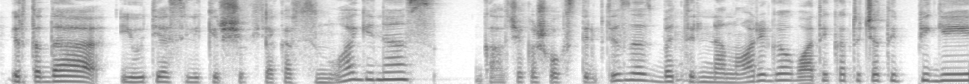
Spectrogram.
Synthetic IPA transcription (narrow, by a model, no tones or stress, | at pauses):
ɪɾt̪ɐd̪ɐjɛʊt̪ʲiɛsʲlʲɪkʲɪrʃʲiɛkt̪ʲiɛkɐpʲsʲɪnuɔɡʲɪnʲɛs | ɡɐlˠt͡ʃʲɛkɐʃkoːkst̪ʲɪɾʲpʲt̪ʲɪzɐsbʲɛt̪ɪrnʲɛnoːɾʲɪɡɐlˠʋoːt̪ʲtɐɪkɐttʊt͡ʃʲɛt̪ɐɪppʲɪɡʲɛɪ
